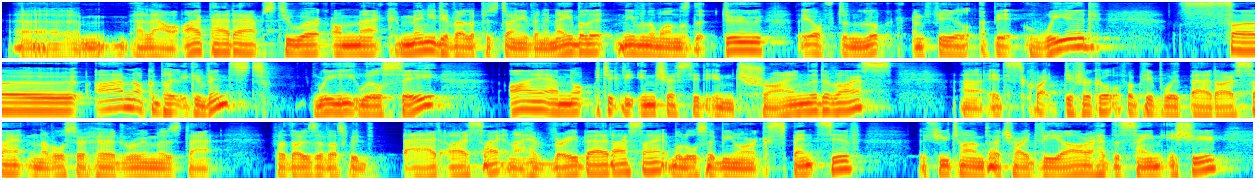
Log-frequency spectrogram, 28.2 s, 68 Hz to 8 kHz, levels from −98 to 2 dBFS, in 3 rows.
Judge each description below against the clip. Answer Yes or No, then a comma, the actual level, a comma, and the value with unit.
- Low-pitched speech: Yes, low, 100 Hz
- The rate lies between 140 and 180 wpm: No, average, 190 wpm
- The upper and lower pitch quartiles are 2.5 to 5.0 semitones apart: No, wide, 5.5 semitones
